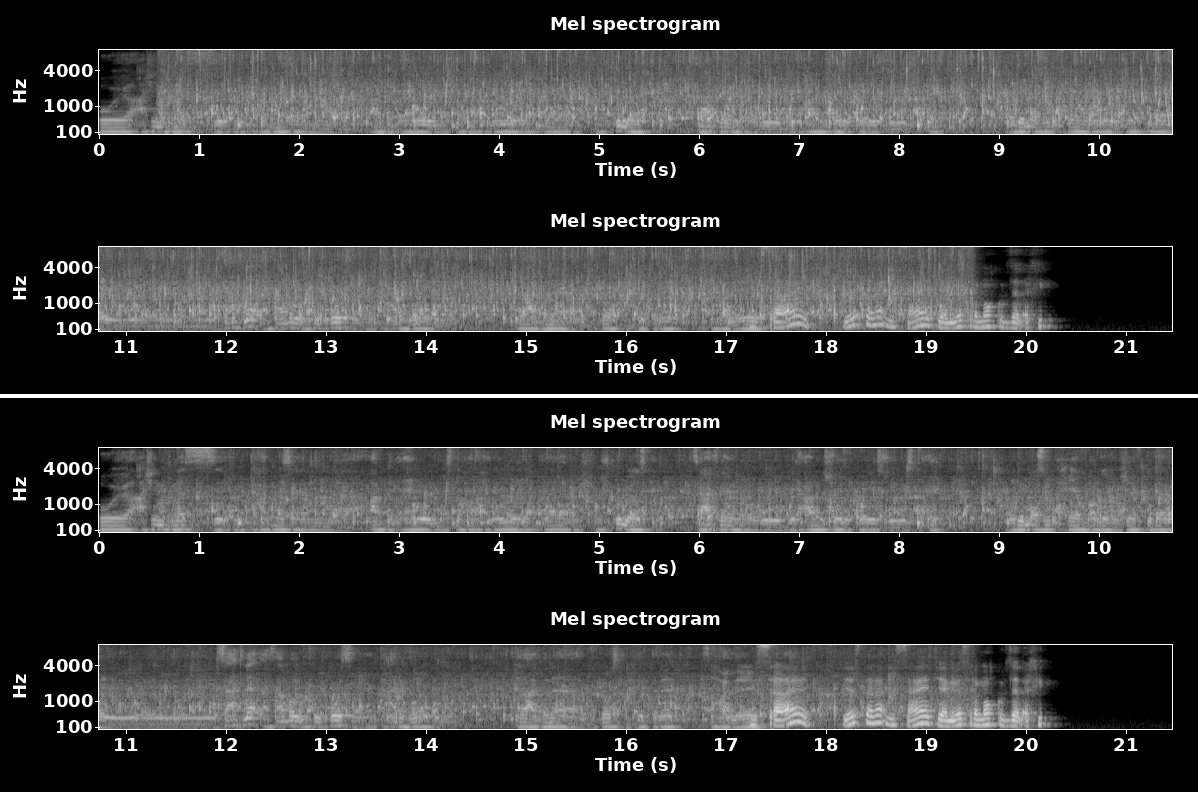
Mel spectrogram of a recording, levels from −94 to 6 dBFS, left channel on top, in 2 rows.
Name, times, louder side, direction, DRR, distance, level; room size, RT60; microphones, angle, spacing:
voice 1, 0.0-5.6 5.9-8.5 9.1-17.4, right 2 dB, 30° right, 0.8 m, -33 dB
sound 1, 0.6-19.5, left 5 dB, 90° left, 0.8 m, -31 dB
voice 2, 17.2-17.9 18.2-20.2, right 6 dB, 60° right, 0.3 m, -21 dB
7.6 x 5.6 x 4.9 m
head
